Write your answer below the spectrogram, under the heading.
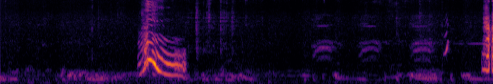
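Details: Playful baby francolin (teetar) chick hopping about: one loud sharp downslurred peep, followed by several faint short chirps and soft low background murmuring.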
